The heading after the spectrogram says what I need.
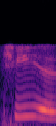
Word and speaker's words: qi: It's something called chi, and chi is pronounced like CHI, but it's spelled QI.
